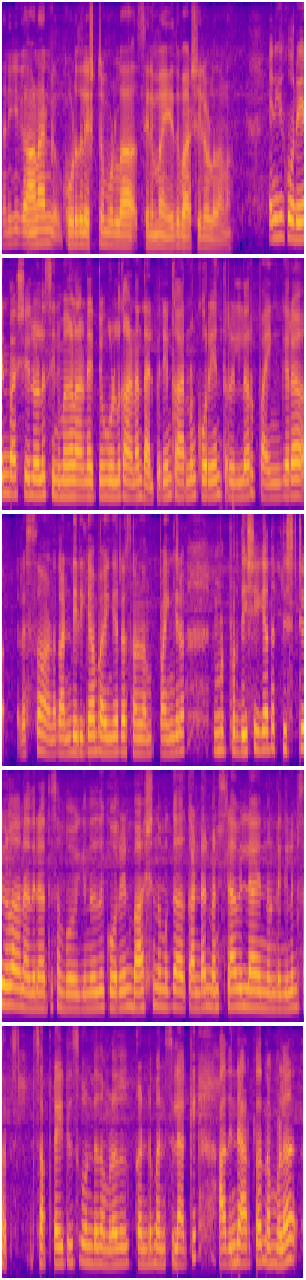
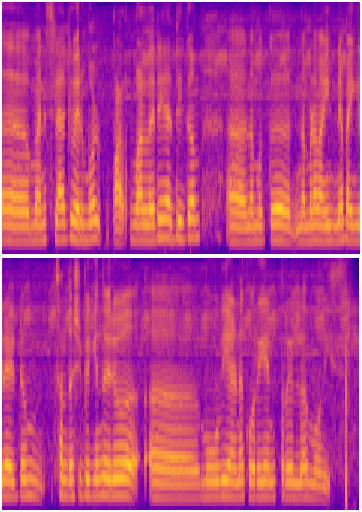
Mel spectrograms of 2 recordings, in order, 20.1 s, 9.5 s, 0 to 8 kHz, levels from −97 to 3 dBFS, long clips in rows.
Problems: background sounds at intervals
